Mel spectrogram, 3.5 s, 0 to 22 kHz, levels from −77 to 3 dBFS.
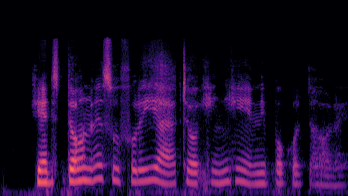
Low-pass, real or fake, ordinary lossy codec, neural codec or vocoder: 10.8 kHz; fake; none; codec, 16 kHz in and 24 kHz out, 0.6 kbps, FocalCodec, streaming, 2048 codes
